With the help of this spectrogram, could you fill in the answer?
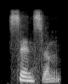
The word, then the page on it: sensum: Indian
